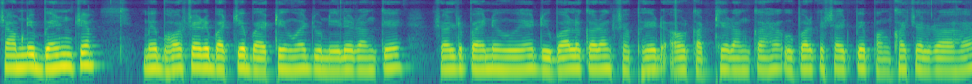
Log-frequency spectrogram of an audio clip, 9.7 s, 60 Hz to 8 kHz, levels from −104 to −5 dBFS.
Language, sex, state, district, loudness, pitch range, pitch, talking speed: Hindi, male, Bihar, Kishanganj, -17 LUFS, 140-155 Hz, 145 Hz, 215 wpm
